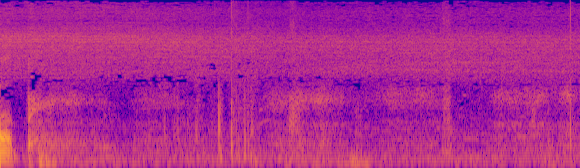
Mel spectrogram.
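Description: Footsteps on a wooden boardwalk: a few faint, irregular knocks over a steady hiss.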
